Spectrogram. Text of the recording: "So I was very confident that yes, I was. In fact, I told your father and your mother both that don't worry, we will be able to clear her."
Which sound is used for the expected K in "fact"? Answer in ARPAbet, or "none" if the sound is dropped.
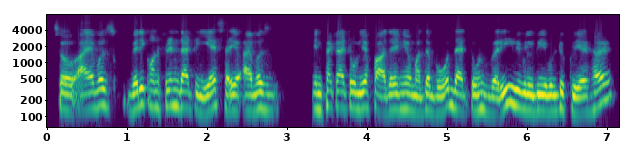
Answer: K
